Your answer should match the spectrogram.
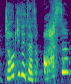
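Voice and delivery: high eager question; mock eager husband. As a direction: fish for approval.

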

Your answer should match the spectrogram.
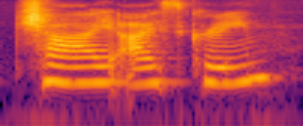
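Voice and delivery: ordinary talk

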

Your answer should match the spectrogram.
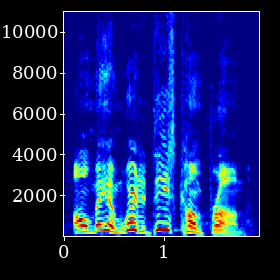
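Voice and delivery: high, slow, loud fake worry; mock alarmed attendant. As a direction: ham up a fake panic over loose bolts. Ride attendant fakes alarm as joke.

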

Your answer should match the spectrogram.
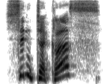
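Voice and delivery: put-on slow, high Dutch accent on Sinterklaas. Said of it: "Very Dutch".

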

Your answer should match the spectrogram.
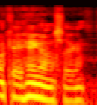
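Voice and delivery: faint, distant voice off mic; turned away from the microphone; far from mic. Real, not acted. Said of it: "it sounds like you're far away".

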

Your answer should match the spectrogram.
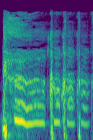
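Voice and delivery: high, soft giggle; high little laugh, trailing away. Real, not acted. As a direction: giggle quietly at your own joke. Laughs at her own plan.

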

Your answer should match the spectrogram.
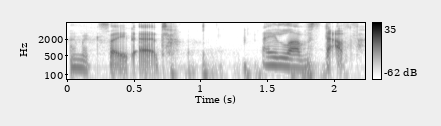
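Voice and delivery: breathy excited whisper. Real, not acted. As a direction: whisper it like a secret. Whispered aside.

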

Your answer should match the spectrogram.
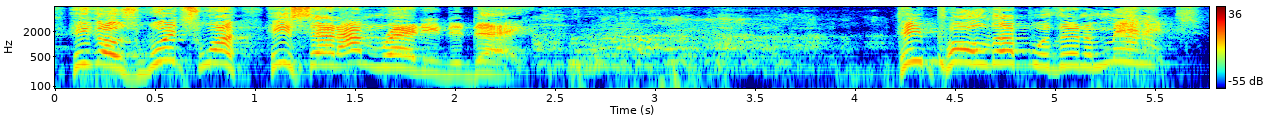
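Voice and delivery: full-force preaching. Acted. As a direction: preach it out big to the congregation.

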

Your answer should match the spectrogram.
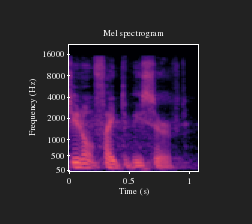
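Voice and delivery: normal talking voice

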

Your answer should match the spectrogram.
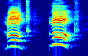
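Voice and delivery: high, loud, fussy fish; upset fish voice. Acted. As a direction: play a panicky little fish, loud and high. Fish shrieking.

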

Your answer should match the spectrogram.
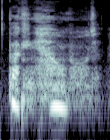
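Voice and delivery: spent, whispered curse; breathless, voiceless exhale of words; panting. A narrator's reading. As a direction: pant it out in a soft whisper. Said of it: "he pants".

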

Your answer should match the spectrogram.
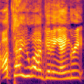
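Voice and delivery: fast, high-pitched mock anger; angry. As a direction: imitate a man snapping back, worked up. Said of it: "why you're getting so angry".

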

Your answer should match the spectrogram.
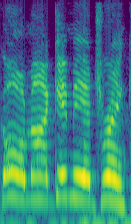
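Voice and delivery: high, loud mock barfly calling for a drink; hammed-up drinker shouting for a drink; boisterous bar guy. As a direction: ham up a rowdy regular ordering. Retelling the heist movie scene.

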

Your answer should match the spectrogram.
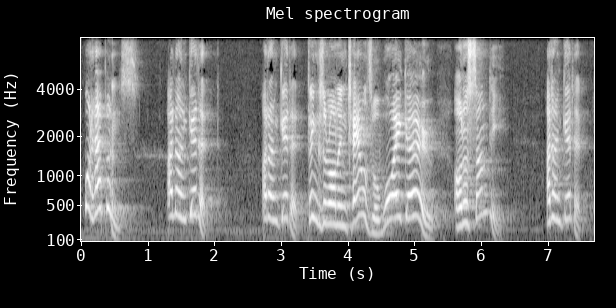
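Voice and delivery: high, mock-baffled "I don't get it"; mocking churchgoer. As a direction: play the shrugging believer who skips church. Preacher mocks churchgoer skipping Sunday.

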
